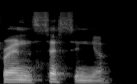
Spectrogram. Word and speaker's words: Francesinha: Francesinha.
